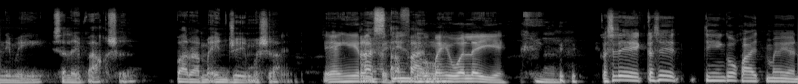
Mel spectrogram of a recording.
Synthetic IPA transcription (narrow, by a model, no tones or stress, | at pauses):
nɪmɐjsɐlajba̰kʃo̰n | paːɾɐmɐ̰ʔɛnd͡ʒojmoʃa | ʔɛɐŋhiːɾɐpɛmɐhɪwɐlajɛ | kɐsɛkɐs̬ɛt̪ɪŋɪŋkokaːhɪt̪̚mɐjɐ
